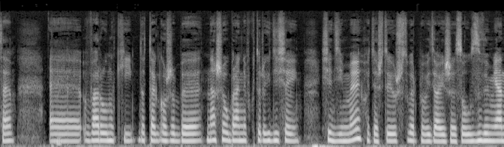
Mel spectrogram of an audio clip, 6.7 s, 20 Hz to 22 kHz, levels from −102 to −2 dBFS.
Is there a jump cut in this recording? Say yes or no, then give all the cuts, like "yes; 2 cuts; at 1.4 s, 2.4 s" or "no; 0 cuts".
no; 0 cuts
